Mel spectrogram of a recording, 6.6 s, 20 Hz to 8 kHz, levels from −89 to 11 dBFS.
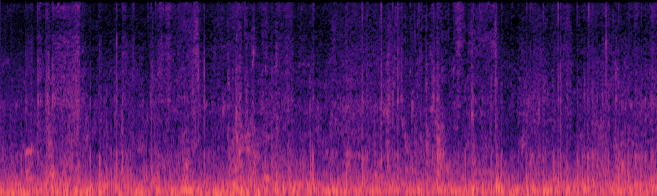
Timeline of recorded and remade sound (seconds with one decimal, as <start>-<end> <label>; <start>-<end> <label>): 0.0-1.4 recorded; 1.4-3.7 remade; 3.7-4.8 recorded; 4.8-5.8 remade; 5.8-6.6 recorded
